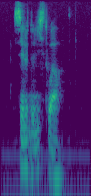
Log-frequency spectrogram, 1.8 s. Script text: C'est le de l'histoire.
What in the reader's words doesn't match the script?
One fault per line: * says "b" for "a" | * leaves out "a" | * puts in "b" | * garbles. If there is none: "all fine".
all fine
